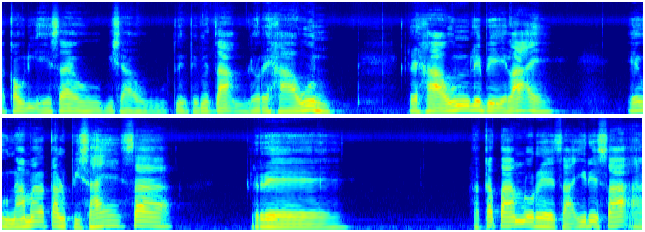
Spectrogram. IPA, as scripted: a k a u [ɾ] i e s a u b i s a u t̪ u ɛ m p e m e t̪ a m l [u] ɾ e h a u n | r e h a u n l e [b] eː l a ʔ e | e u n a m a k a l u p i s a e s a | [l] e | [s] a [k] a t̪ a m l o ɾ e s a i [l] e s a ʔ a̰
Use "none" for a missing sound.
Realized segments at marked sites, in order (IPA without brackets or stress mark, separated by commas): l, o, b, r, h, k, ɾ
